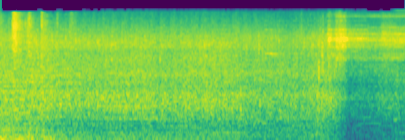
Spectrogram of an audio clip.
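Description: KAMAZ dump truck's diesel engine running as the truck creeps forward at low speed, with a short sharp hiss of its air brakes about three and a half seconds in.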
